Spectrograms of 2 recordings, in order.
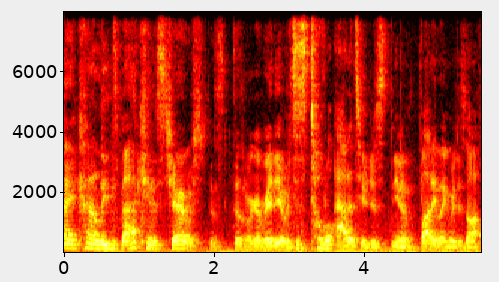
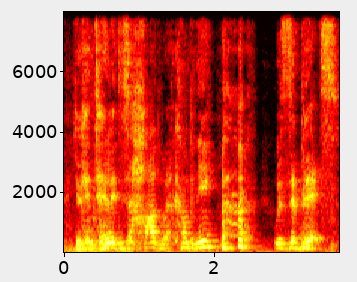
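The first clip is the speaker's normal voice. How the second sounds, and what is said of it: Impression of a French man. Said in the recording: “he was French. So I'm going to try to do an impression here.”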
